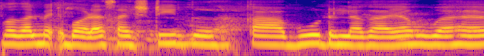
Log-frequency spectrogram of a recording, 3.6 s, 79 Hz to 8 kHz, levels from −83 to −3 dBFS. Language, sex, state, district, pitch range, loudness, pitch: Hindi, female, Jharkhand, Palamu, 200-215 Hz, -13 LUFS, 210 Hz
